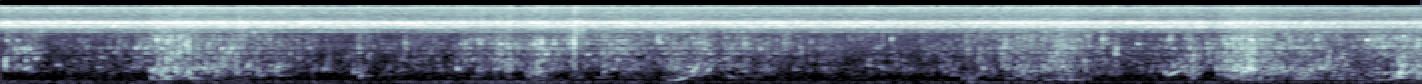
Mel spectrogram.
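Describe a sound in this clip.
Muddy water splashes and sloshes close by.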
